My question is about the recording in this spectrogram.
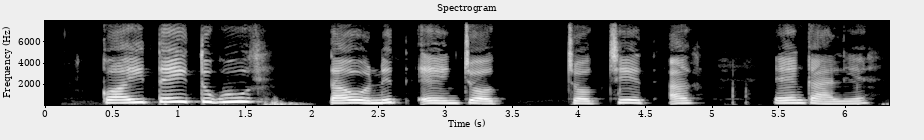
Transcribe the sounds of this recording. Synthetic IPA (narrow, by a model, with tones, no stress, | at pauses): kɔ˨i˦te˦jtu˦ku˦ta˨˦o˨nɪ˦t̪ɛ˨ɲt͡ʃ | t͡ʃɔ˨k̚t͡ʃe˦˨t̪̚a˦k̚ | ɛ˦ŋɡa˨ljɛ˦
